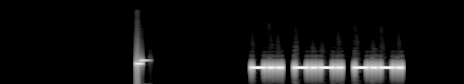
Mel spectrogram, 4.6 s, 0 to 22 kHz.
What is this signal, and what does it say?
Morse code, heard as a keyed tone, about 28 wpm, 700 Hz. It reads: DCC
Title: USA Call Sign Postfixes - 3 Letters 28wpm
